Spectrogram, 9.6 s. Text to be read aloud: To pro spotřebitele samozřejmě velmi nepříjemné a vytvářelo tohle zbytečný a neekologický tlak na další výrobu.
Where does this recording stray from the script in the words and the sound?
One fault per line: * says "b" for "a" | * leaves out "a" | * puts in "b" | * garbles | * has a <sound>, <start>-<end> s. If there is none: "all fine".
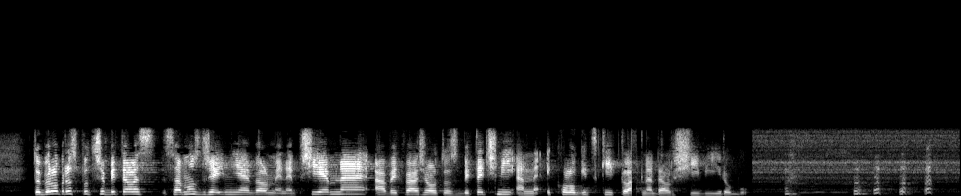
* puts in "bylo"
* says "to" for "tohle"
* has a dropout, 6.3-6.4 s
* has a laugh, 7.8-9.4 s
